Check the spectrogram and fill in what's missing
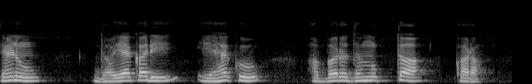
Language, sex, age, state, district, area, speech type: Odia, male, 18-30, Odisha, Jajpur, rural, read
